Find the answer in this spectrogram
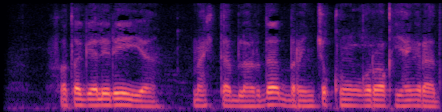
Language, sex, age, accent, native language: Uzbek, male, 19-29, Toshkent viloyati, Uzbek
